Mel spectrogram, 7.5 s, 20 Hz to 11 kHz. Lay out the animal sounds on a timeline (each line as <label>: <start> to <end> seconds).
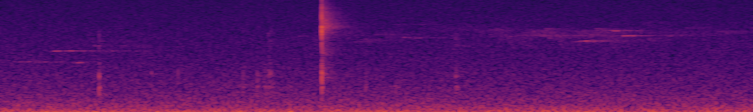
Hermit Thrush (Catharus guttatus): 0.0 to 1.0 seconds
Winter Wren (Troglodytes hiemalis): 3.5 to 7.5 seconds
Common Yellowthroat (Geothlypis trichas): 4.9 to 6.6 seconds
Hermit Thrush (Catharus guttatus): 5.7 to 6.6 seconds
